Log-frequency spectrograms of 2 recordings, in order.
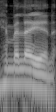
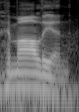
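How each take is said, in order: First: The word is said the British way. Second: The word is said a non-British way. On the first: "the British pronunciation is officially Himalayan" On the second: "as opposed to"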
